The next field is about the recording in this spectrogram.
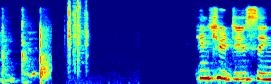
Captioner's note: camera clicking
